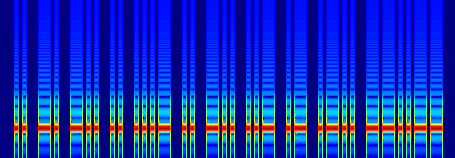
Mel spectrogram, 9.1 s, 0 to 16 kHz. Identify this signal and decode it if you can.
Morse code, heard as a keyed tone, about 14 wpm, 700 Hz. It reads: INDIVIDUAL,
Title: Sentences from Top 1400 Words 15wpm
